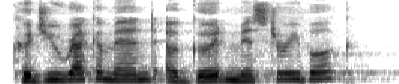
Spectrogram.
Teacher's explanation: Notice how the stress naturally falls on recommend and mystery.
